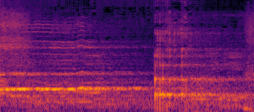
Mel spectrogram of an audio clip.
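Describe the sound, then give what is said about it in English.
A long, loud, drawn-out burp with a strong tonal rasp, breaking into a second rough burst partway through, with no talking. “It's Burpin' Christmas. Don't forget the farts.”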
